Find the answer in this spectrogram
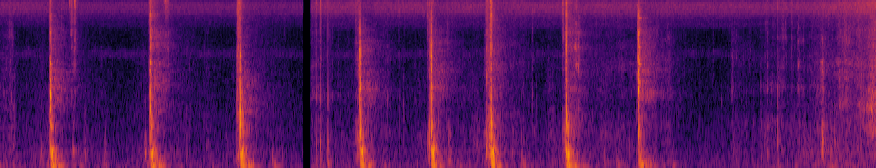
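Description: A machete blade chopping a dry, dead branch on the forest floor: a steady run of about nine sharp, hard strikes, roughly two a second, with a short break partway through.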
